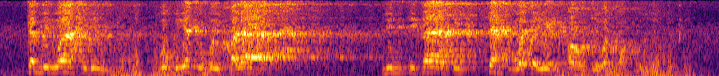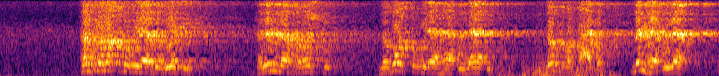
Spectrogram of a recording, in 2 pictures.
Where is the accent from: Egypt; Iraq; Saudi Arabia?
Egypt; طبعا ده لو عندنا في مصر هيقول: أنت مستعجل على الهم بدري ليه؟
